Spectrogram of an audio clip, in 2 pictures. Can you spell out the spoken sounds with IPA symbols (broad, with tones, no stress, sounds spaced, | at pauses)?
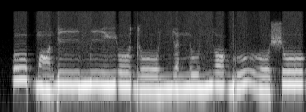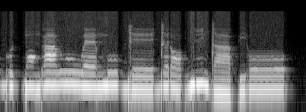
o˦ ɓ ɔ̃˨ ɗ iː˧ m iː˧ j o˧ d oː˨ ɲ ə˨ n u˨ ɲ ɔ˧ ɡ u˨˦ ɣ o˨ ʃ oː˦ ɡʷ i˧ ɡ͡b ɔ̃˧ ɡ a˦ v u˦ w ɛ˧ m u˧ ɡ eː˨ d ə˧ ɾ ɔ˨ ɡ͡b ĩ˦ d aː˨ p j oː˧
